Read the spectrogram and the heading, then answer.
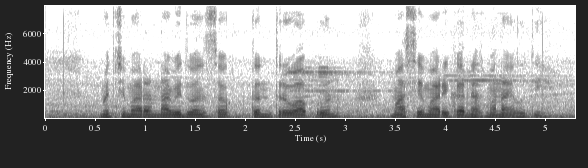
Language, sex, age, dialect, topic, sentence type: Marathi, male, 18-24, Standard Marathi, agriculture, statement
